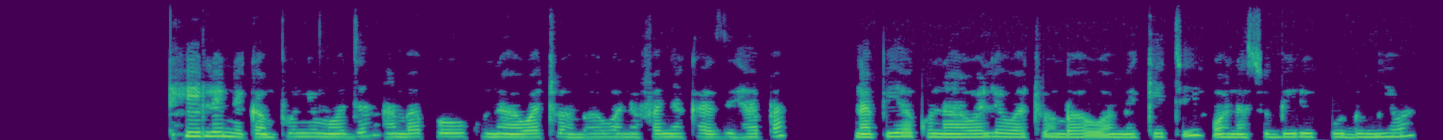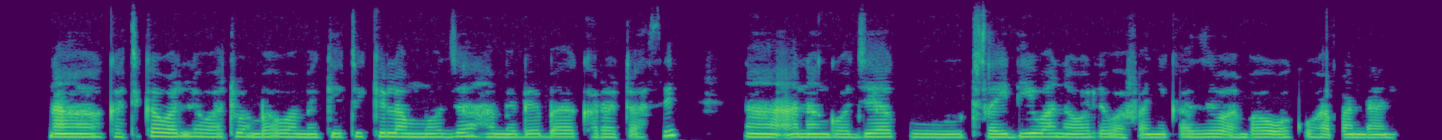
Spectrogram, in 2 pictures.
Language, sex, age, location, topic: Swahili, female, 36-49, Nakuru, government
